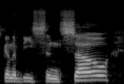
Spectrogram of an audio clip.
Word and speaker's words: Cinsault: For Dallas, it's going to be SO. By the way, that is spelled C I N S A U L T. Soul. Soul. Um, but it's French, so um, and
